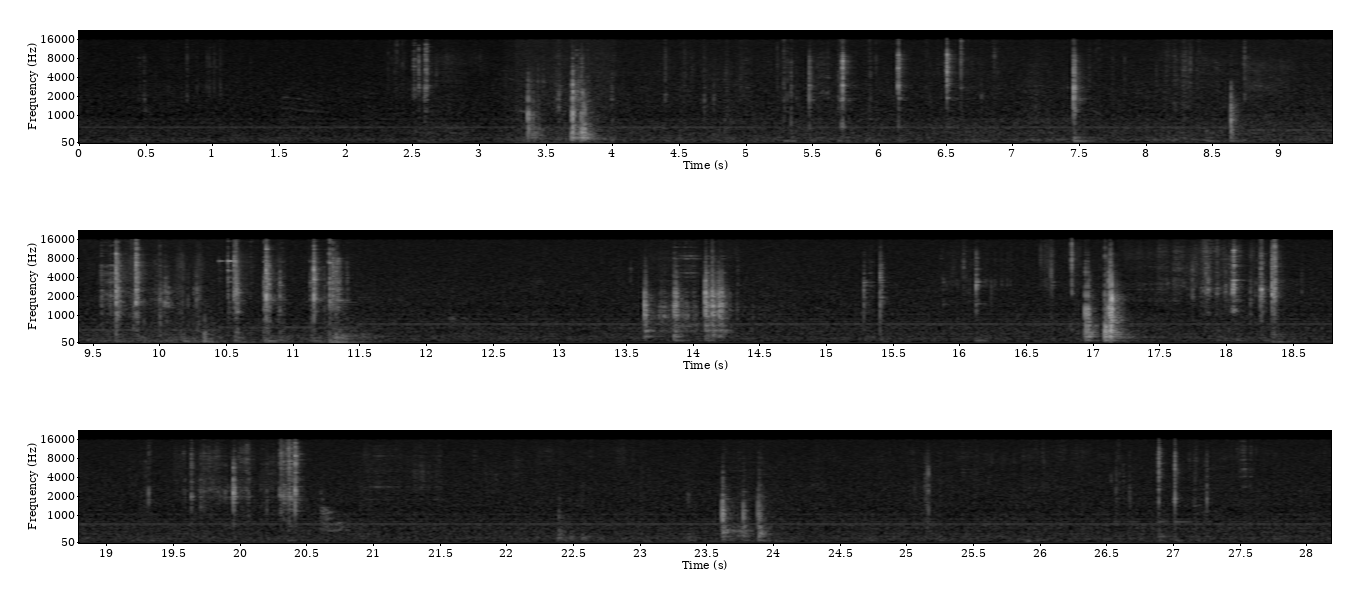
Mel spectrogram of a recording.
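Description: Pliers working the tabs of a rusty pressed-steel toy truck body as it is taken apart, with irregular sharp metallic clicks and clanks as the steel parts are gripped, bent and handled. A faint steady hum sits underneath.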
